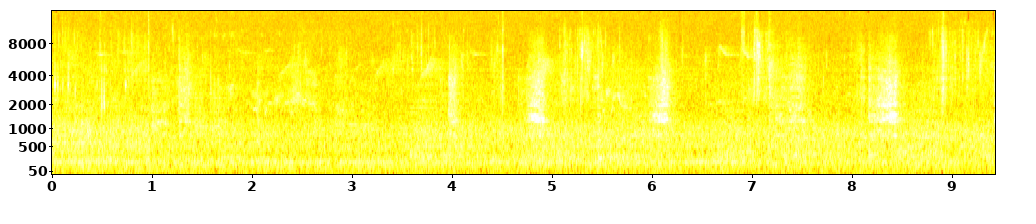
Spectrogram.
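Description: Near silence, with about five faint, short bird calls roughly a second apart from about midway on.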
